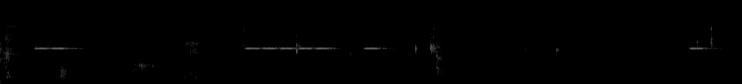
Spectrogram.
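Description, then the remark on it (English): A microwave timer beeps in short, high electronic tones, coming in irregular bursts of quick repeated beeps, with clicks and light clatter between them and a final lone beep. “How difficult is this at a microwave timer? Because microwave sucks.”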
